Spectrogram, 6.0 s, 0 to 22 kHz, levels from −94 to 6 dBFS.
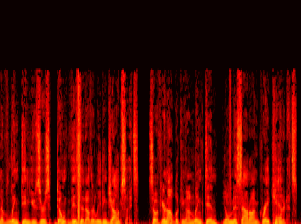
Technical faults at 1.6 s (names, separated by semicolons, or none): wireless microphone noise hit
